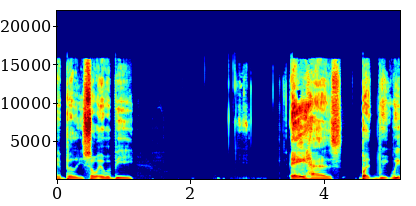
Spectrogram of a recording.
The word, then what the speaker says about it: Ahaz: There's no J or E. All right. So it would have been Ahaz.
